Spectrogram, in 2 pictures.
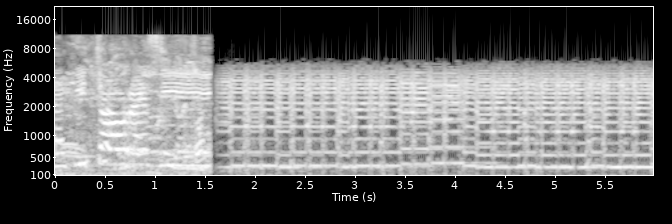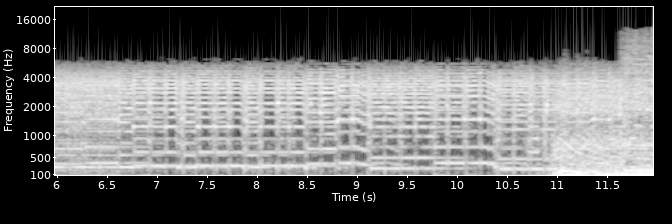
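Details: Guitar-driven music plays throughout with no animal sound heard.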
